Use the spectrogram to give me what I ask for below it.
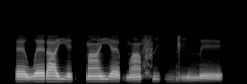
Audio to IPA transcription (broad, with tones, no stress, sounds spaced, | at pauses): ɛ˨ w ɛ˧ ɾ a˧ j e˨ k͡p ã˧ j ɛ˨ b ã˧ f i˧ ɡ͡b i˨ m e˨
